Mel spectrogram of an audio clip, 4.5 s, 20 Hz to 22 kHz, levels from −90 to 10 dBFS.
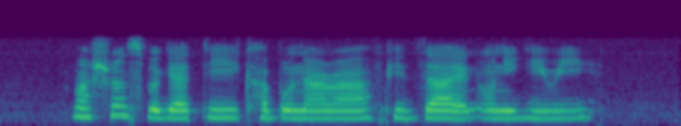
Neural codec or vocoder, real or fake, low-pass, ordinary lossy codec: none; real; 7.2 kHz; none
